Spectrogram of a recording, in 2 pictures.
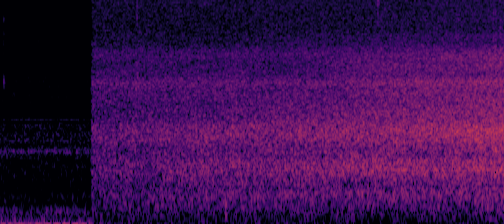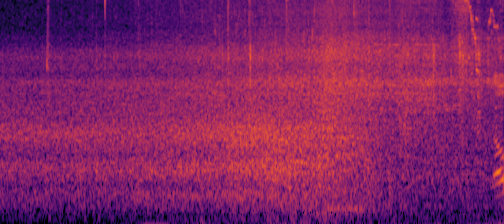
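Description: A car approaches on asphalt and rolls past.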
